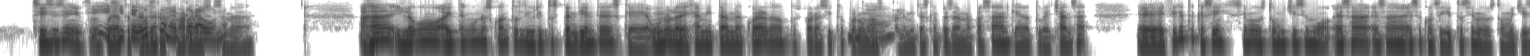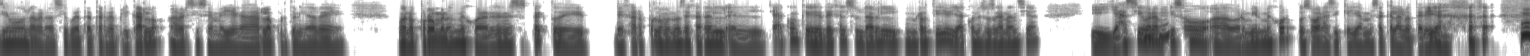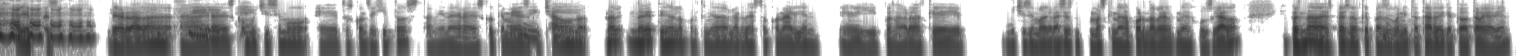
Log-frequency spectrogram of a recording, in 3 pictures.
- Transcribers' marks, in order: laugh; chuckle
- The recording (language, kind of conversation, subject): Spanish, advice, ¿Cómo puedo limitar el uso del celular por la noche para dormir mejor?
